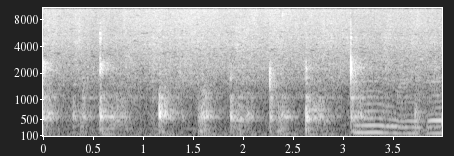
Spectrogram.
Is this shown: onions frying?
yes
